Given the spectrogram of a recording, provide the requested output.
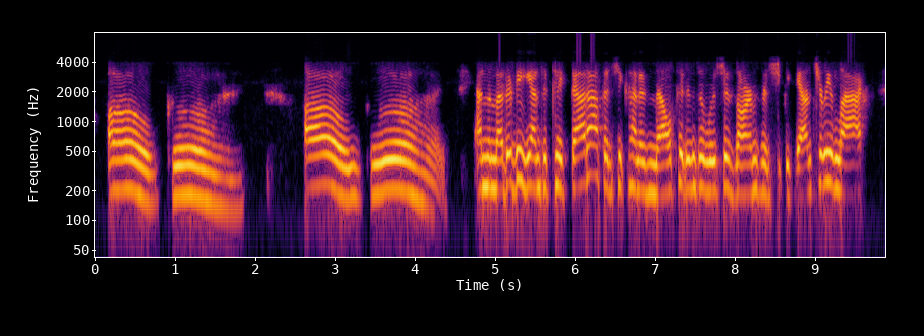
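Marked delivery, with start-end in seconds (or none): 0.2-4.4 low, throaty, guttural whisper, much slower. Retelling how someone whispered in a laboring woman's ear, low guttural whisper. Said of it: "in a very low, guttural voice".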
